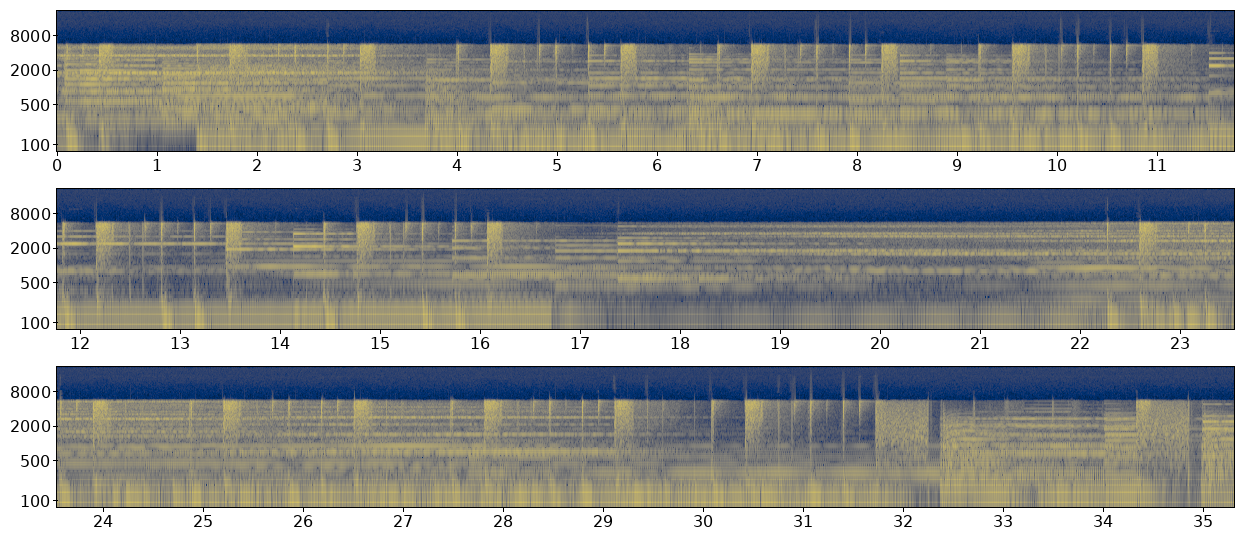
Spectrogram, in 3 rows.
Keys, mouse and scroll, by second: 4.1 click, 5.5 click, 8.2 click, 9.9 click, 11.8 click, 14.4 middle click, 15.3 click, 18.8 click, 20.8 click, 21.5 click, 24.1 click, 25.6 click, 26.6 click, 31.3 scroll down 1, 33.2 click, 34.9 click.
